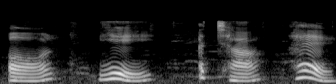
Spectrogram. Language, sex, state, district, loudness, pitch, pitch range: Hindi, female, Chhattisgarh, Raipur, -17 LUFS, 215 Hz, 170-265 Hz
